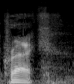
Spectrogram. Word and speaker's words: craic: We'll have a tent there as well, and my band called the Craic, which is spelled Craic. Which anybody that's been to Ireland, somebody walks up to you and says, "What's the crack?"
